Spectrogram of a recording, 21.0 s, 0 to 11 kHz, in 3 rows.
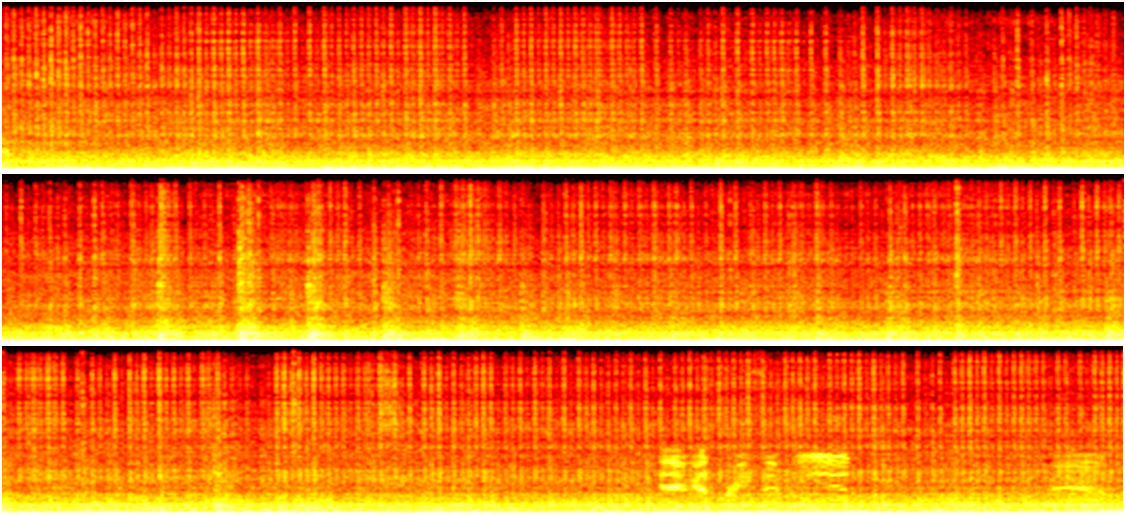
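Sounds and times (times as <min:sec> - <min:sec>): vacuum pump humming: 0:00.0 - 0:21.0.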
